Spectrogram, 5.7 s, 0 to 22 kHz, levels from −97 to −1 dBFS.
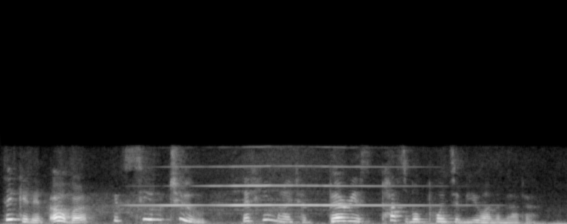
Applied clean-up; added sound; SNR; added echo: none; Wind instrument, woodwind instrument; 11 dB; none.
